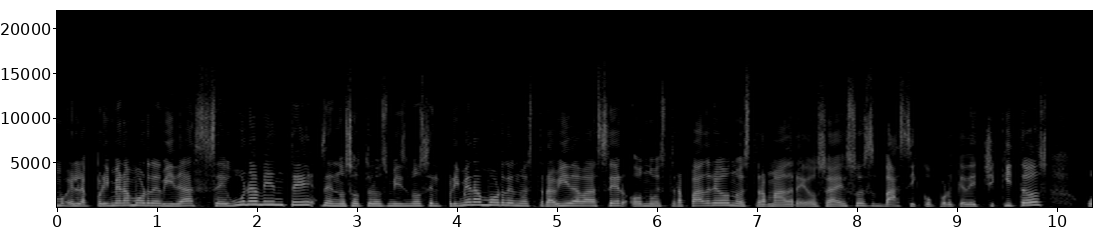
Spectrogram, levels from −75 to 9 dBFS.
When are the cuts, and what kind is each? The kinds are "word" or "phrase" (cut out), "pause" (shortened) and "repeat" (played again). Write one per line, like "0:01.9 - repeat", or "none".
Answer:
0:01.0 - word
0:02.6 - word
